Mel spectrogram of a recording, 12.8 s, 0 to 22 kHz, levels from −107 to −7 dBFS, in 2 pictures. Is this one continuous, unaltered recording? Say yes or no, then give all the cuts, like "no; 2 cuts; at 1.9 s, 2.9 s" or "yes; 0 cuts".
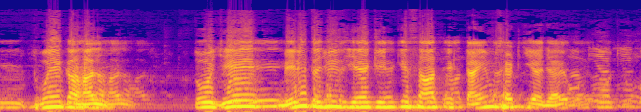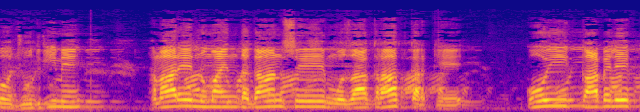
no; 1 cut; at 5.8 s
